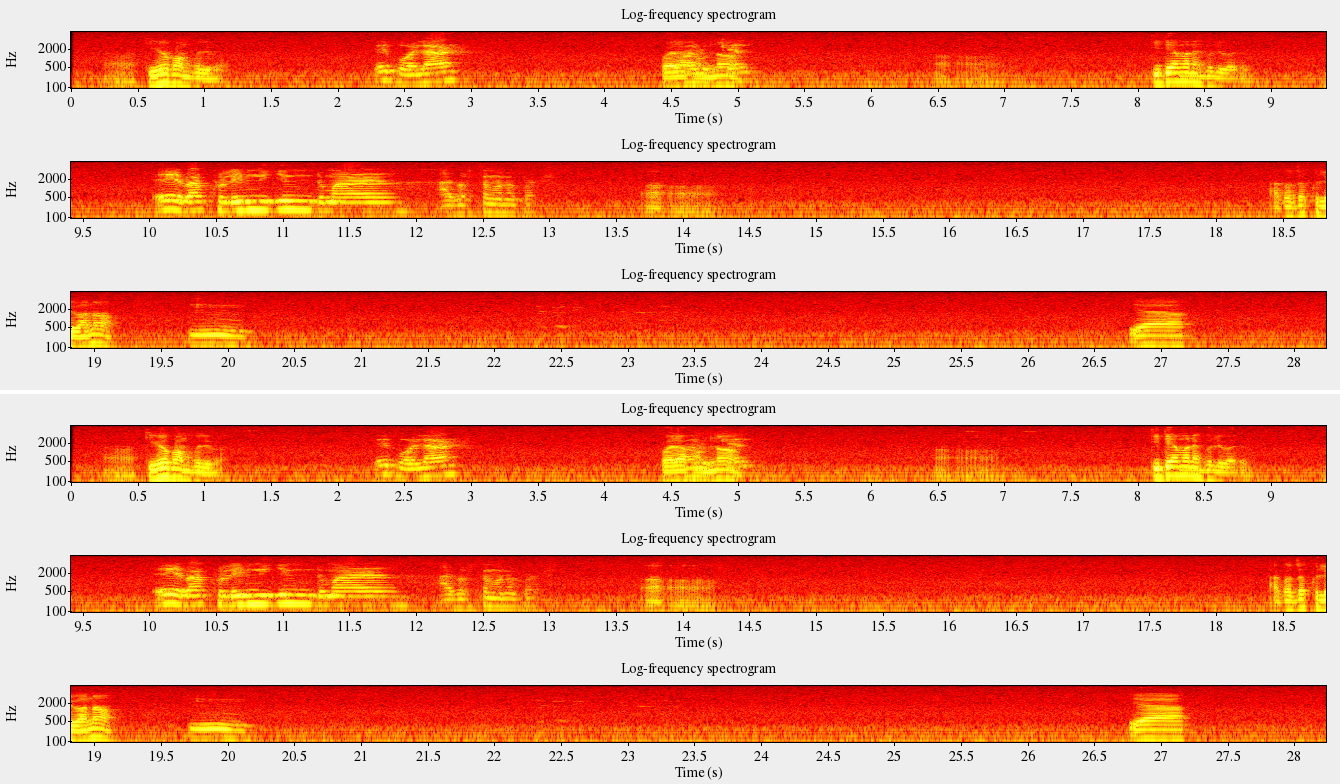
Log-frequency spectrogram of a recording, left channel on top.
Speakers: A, on the right (about 35°); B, on the left (about 20°).
A: অ কিহৰ ফাৰ্ম খুলিবা
B: এই ব্ৰইলাৰ
A: ব্ৰইলাৰ
B: বা
A: ফাৰ্ম
B: লোকেল
A: ন? অ', অ'। কেতিয়া মানে
B: উম,
A: খুলিবা তুমি?
B: এইবাৰ খুলিম নেক কিন তোমাৰ আগষ্ট মানৰ পৰা।
A: অ', অ'। আগতে খুলিবা ন'?
B: উম। <inaudible>
A: এতিয়া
